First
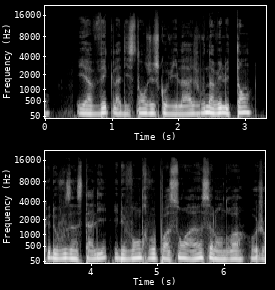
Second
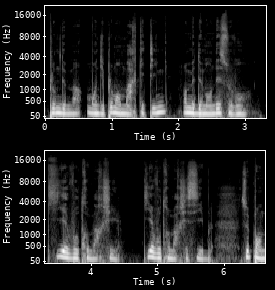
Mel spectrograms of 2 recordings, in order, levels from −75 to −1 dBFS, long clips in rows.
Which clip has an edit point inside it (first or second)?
first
